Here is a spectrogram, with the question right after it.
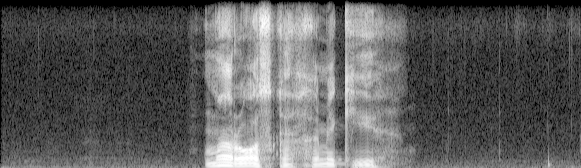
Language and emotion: Russian, sad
